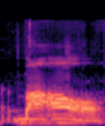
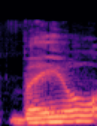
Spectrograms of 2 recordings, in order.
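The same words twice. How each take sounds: First: Baal said as "bahl", one open syllable; correct pronunciation. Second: Baal said as "bail", rhyming with mail; hometown pronunciation. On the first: Preacher shows the congregation the correct Baal, "bahl". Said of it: "that's the correct pronunciation". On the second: Preacher shows the congregation his hometown Baal, "bail". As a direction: say Baal the way it's always been said, "bail". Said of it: "I have heard it and we have said it". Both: Shown as a demonstration.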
